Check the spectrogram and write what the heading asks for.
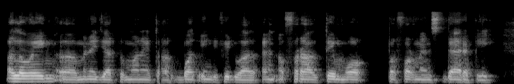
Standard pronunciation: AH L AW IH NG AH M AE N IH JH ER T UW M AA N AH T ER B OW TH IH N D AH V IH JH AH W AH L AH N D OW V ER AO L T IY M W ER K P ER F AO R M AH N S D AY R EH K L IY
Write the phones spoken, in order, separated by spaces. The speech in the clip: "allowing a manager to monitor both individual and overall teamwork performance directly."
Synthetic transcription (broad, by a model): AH L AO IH NG AH M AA N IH JH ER T UW M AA N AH T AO B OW T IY N D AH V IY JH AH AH L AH N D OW F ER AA L T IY M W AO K P ER F AO R M AH N S D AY R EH K L IY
